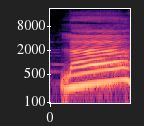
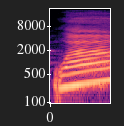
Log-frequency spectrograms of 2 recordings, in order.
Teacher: Maka cara bacanya lam dipanjangkan 2 harokat. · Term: mad tabi'i muqaddar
